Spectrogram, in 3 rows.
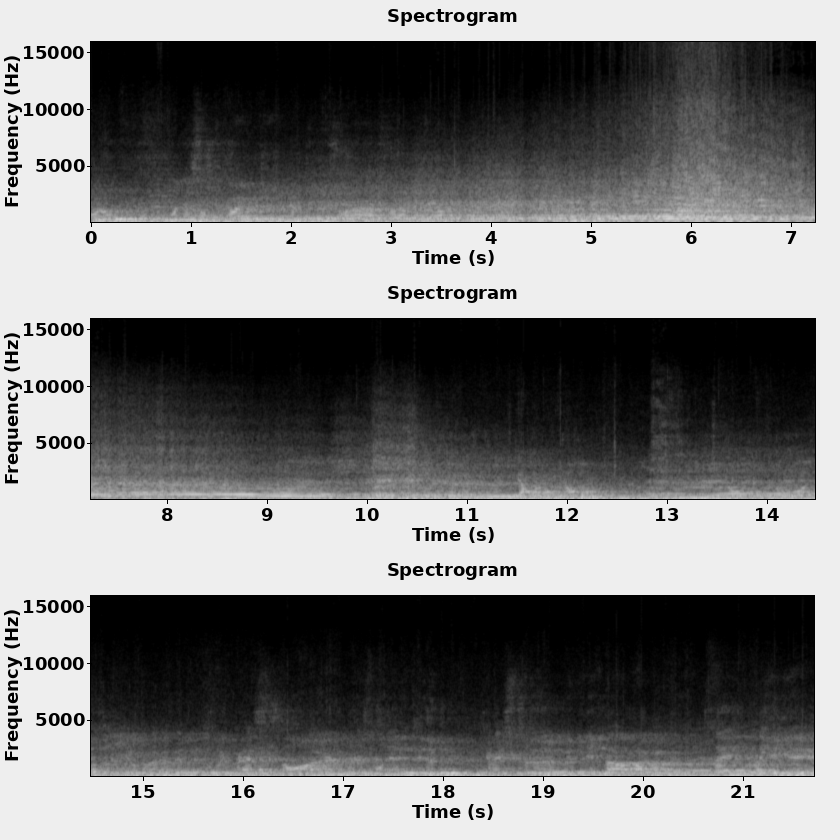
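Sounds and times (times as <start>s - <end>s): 
race track atmosphere at a straight: 0.0s - 21.7s.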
